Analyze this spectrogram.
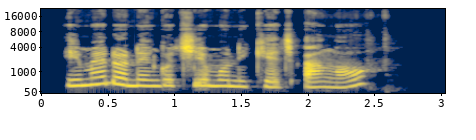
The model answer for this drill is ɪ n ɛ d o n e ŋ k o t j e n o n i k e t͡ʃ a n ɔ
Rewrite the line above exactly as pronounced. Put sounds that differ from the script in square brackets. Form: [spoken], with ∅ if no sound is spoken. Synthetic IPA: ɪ [m] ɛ d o n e ŋ [ɡ] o [t͡ʃ] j e [m] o n i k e t͡ʃ a [ŋ] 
